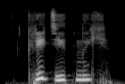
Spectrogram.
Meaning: credit
- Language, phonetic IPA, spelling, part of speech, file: Russian, [krʲɪˈdʲitnɨj], кредитный, adjective, Ru-кредитный.ogg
